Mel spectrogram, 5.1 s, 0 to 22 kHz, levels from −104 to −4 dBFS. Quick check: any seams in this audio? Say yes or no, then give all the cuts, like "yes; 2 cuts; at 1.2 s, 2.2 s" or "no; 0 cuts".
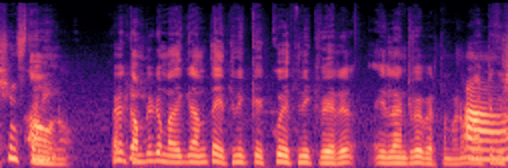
no; 0 cuts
